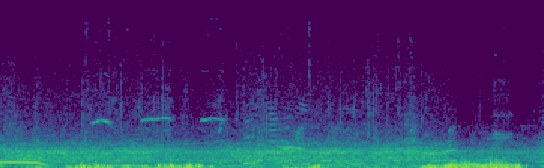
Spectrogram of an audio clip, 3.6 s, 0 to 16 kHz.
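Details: Snow geese gathered by the thousands at Middle Creek Wildlife Management Area, Stevens, Pennsylvania, USA, 26 February 2023. A clear nasal honk opens, then a dense clamour of overlapping calls swells twice.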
